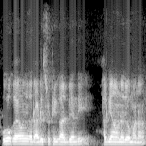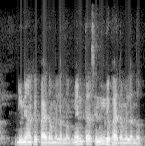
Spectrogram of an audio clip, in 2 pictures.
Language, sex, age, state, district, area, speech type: Sindhi, male, 45-60, Gujarat, Surat, urban, spontaneous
